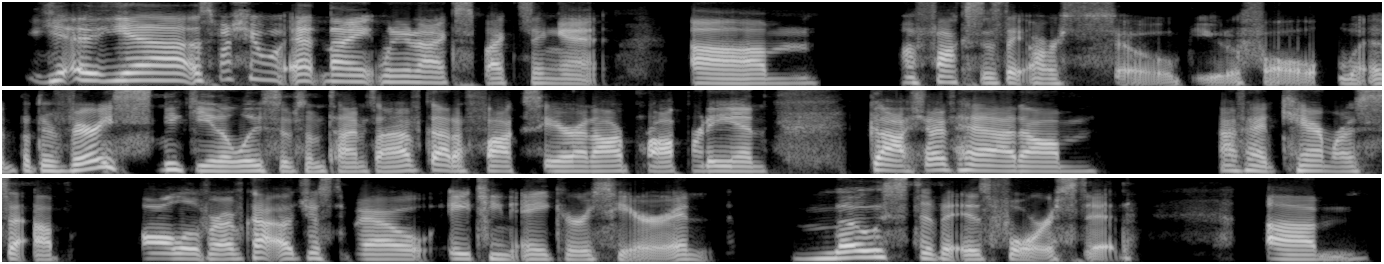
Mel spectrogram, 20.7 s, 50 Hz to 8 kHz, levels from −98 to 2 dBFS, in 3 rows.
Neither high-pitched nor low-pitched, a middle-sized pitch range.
Yes: medium, 175 Hz; average, 3.3 semitones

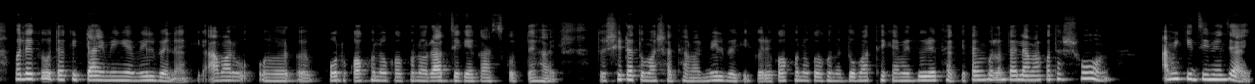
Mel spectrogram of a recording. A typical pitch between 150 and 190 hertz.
Yes: medium, 185 Hz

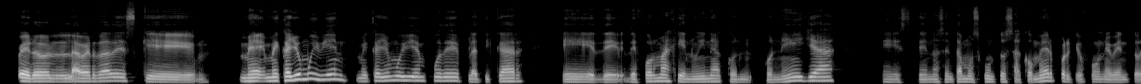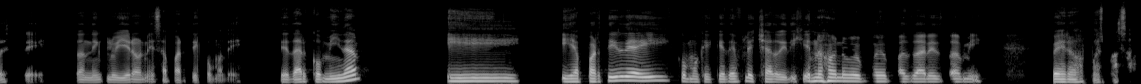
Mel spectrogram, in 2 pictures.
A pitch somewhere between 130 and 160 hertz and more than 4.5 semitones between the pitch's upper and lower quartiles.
Yes: low, 135 Hz; average, 5.0 semitones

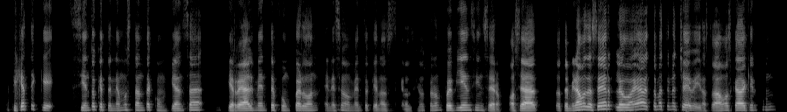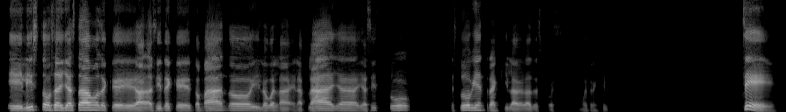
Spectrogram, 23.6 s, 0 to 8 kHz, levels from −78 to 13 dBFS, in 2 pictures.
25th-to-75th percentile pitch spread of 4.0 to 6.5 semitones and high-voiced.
No: average, 4.4 semitones; medium, 150 Hz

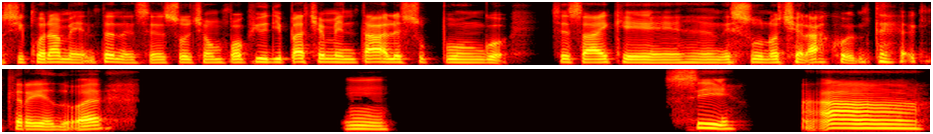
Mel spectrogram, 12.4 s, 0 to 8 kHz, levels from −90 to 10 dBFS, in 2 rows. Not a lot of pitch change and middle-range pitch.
Yes: narrow, 2.3 semitones; medium, 150 Hz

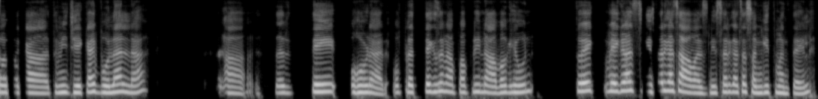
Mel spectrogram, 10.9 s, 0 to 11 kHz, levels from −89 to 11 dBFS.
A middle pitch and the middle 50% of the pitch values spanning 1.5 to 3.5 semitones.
No: high, 230 Hz; narrow, 2.5 semitones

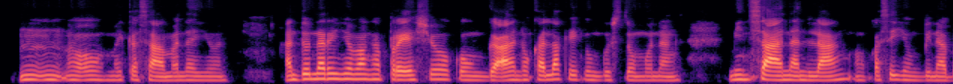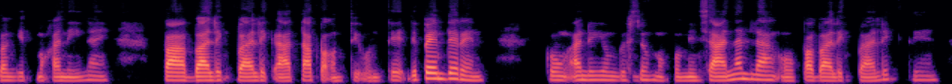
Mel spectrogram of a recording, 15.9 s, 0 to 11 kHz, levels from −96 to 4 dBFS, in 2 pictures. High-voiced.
No: medium, 160 Hz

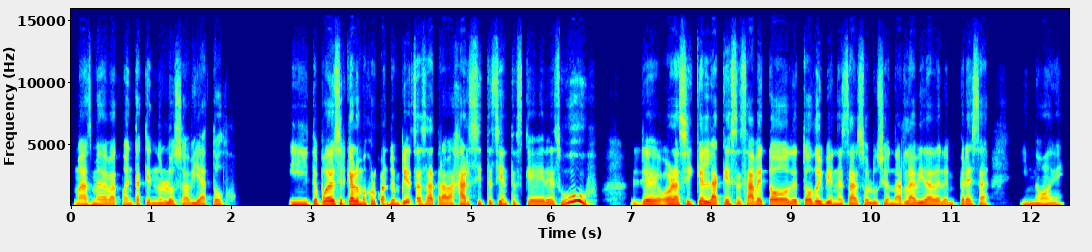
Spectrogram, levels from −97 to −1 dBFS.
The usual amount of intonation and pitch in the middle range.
Yes: average, 3.2 semitones; medium, 180 Hz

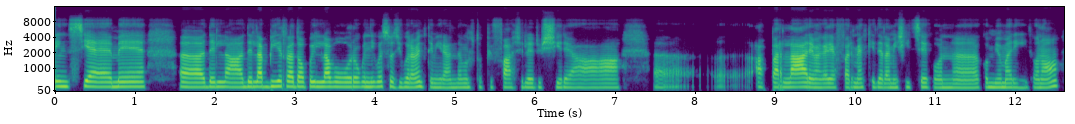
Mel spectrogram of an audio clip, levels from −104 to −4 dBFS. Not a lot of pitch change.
Yes: narrow, 2.3 semitones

